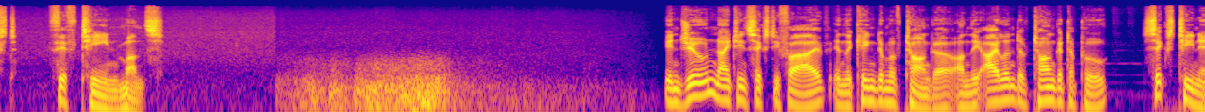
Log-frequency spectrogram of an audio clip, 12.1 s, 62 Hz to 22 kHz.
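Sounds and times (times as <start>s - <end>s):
deep rolling thunder: 2.8s - 6.6s.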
